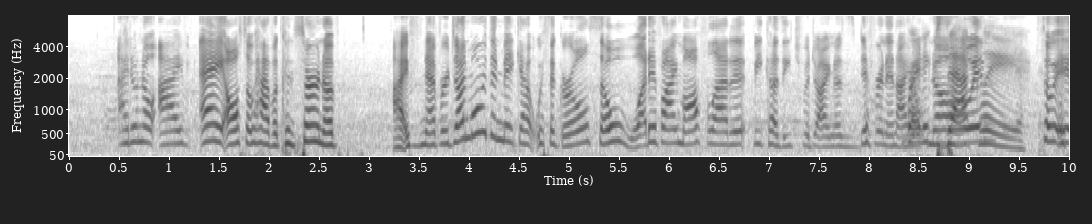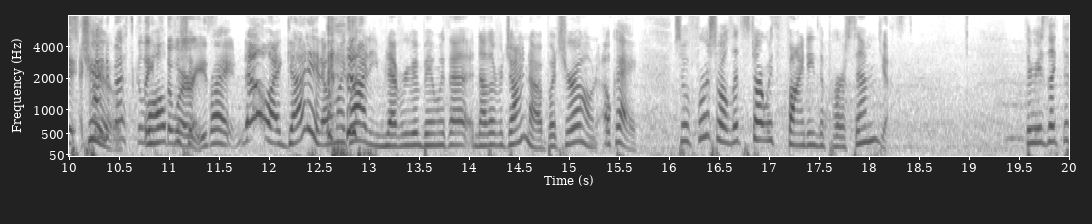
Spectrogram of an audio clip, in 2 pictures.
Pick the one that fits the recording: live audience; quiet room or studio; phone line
live audience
